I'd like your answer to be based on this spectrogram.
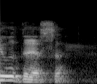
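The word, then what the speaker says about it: Одеса: Дело в том, что по-русски говорят Одесса. Ну, вот русское произношение. А по-украински Одесса.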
